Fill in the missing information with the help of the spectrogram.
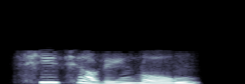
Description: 七竅玲瓏 注音： ㄑㄧ ㄑㄧㄠˋ ㄌㄧㄥˊ ㄌㄨㄙˊ 讀音讀法： 意思解釋： 形容聰明靈巧。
